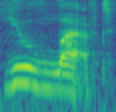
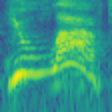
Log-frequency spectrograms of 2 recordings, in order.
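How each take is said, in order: First: It is said plainly with little emphasis. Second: It is said forcefully with strong emphasis. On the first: "the first time is not as emphasized" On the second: "in the second one is"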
